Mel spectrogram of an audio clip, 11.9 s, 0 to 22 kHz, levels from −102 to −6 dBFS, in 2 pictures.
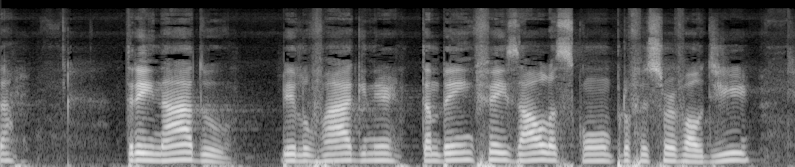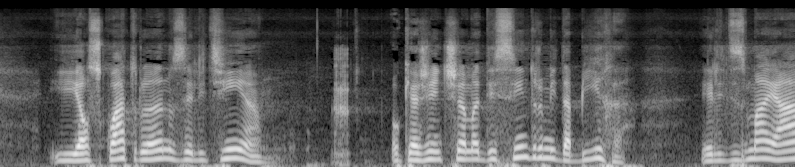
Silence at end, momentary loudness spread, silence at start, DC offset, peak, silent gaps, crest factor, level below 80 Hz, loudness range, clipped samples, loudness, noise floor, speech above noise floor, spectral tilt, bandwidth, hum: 0 s; 15 LU; 0 s; under 0.1%; -4 dBFS; none; 20 dB; -38 dBFS; 2 LU; under 0.1%; -22 LUFS; -50 dBFS; 28 dB; -4.5 dB/octave; 17.5 kHz; none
